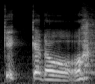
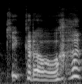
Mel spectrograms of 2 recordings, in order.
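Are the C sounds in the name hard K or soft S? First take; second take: hard K; hard K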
